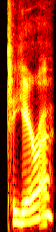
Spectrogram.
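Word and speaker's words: Tejra: e j r a now in Swedish the J is a y so I'm gonna say Tara T Tiara yes I'm that's how I'm gonna say it Alex I'm so sorry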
